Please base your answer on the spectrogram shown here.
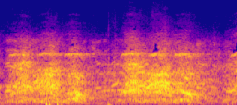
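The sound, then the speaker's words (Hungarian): Protesting university students march through the street chanting a slogan in unison, their massed voices rising and falling in broad, rhythmic swells. “vonul, és közben skandálja, nem hagyjuk.”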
